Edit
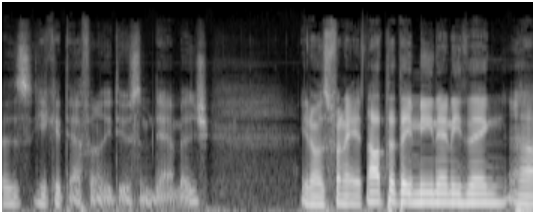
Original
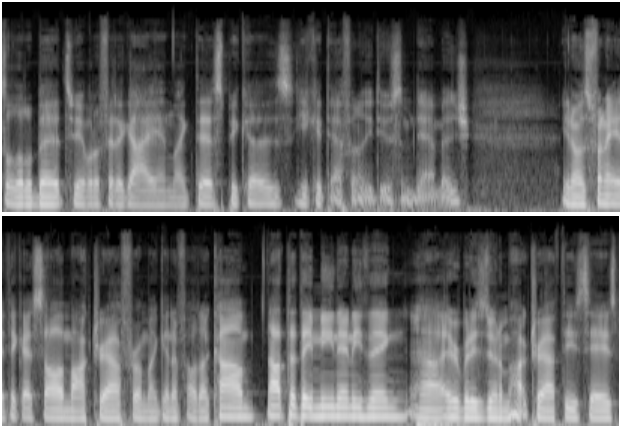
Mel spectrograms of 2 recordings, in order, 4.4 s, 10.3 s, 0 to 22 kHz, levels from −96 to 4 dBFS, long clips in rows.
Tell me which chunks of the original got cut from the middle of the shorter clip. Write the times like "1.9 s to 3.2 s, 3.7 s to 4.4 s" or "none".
5.1 s to 7.3 s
